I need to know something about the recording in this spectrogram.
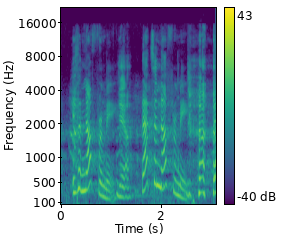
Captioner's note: laughter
